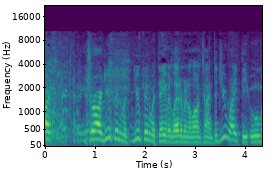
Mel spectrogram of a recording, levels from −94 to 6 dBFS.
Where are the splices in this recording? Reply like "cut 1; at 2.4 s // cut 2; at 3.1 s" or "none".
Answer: cut 1; at 2.8 s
